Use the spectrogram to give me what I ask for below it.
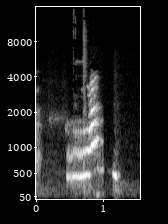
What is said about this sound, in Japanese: ちょっと猫がうるさいな。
